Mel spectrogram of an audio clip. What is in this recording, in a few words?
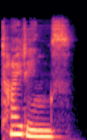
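"tidings", British English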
